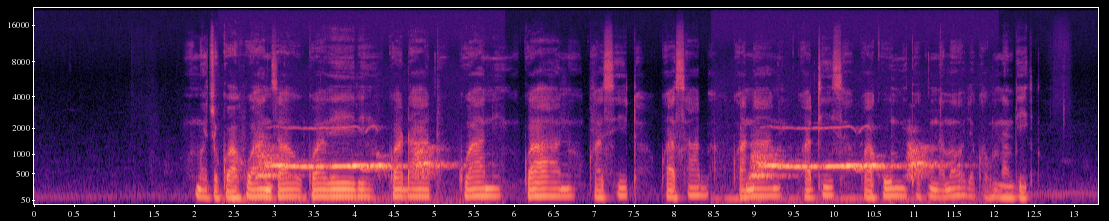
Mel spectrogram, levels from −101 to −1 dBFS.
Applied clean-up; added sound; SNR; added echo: none; Dog; -3 dB; none.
